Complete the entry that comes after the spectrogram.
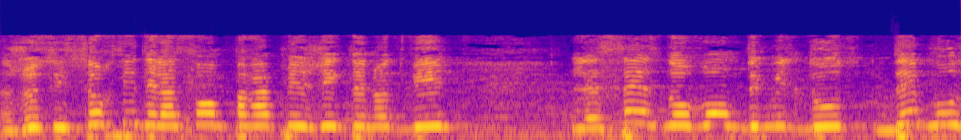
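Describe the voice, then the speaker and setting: Against crowd noise in the background, a woman speaks at a moderate pace with ordinary pitch variation. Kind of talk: prepared public testimony.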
